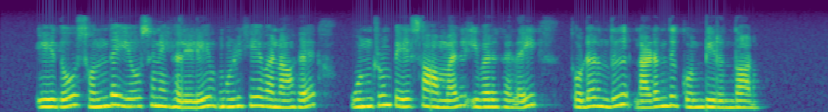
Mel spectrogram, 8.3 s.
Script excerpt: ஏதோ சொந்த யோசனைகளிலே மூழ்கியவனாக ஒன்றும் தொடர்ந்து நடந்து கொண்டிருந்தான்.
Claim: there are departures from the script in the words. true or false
true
